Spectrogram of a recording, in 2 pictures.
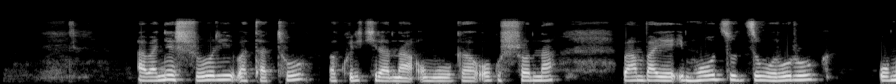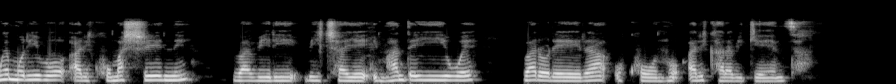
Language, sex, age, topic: Rundi, female, 36-49, education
